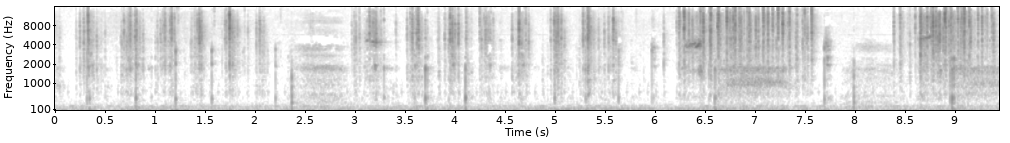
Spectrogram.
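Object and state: Clear plastic beaded bag.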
